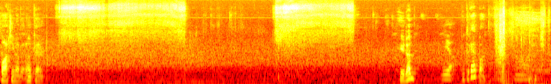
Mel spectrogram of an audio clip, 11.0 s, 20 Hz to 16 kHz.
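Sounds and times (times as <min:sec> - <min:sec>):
spray paint can hissing: 0:01.1 - 0:03.8, 0:05.4 - 0:07.2.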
